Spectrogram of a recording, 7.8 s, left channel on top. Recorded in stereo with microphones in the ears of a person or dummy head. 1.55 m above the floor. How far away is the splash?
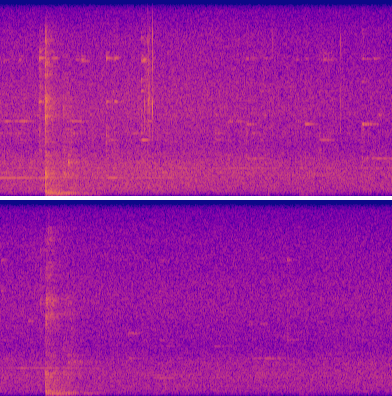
About 1.8 m.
